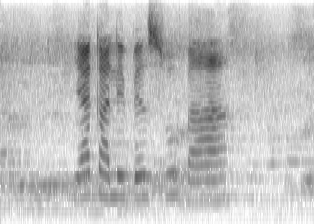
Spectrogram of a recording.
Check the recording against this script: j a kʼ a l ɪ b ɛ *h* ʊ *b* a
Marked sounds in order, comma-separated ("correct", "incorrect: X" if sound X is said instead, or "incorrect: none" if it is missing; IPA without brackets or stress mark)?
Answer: incorrect: s, correct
